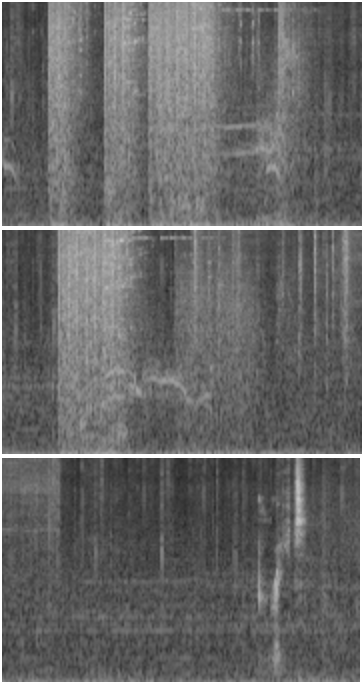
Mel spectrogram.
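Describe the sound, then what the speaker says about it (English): Assault rifle gunfire in the video game Deus Ex: Human Revolution, with loud bursts of shots in the first five seconds, then sparser, quieter shots and mechanical clanks. "I don't know where we were keeping this assault rifle, by the way."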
